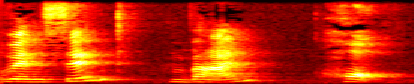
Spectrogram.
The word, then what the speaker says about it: Vincent van Gogh: So his pronunciation is Haw. So Vincent van Haw.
